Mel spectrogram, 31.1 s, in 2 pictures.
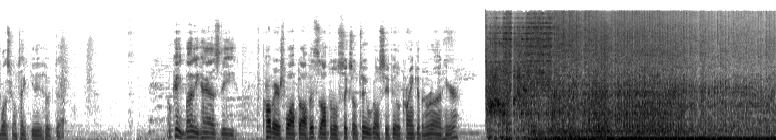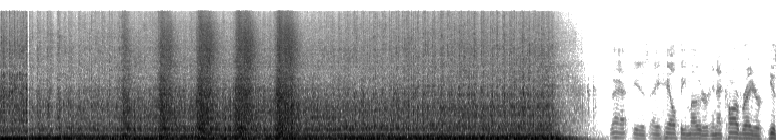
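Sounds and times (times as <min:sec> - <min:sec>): race car engine running: 0:09.7 - 0:27.3.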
